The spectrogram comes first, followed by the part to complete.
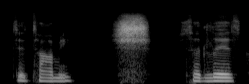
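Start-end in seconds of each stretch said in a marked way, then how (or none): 1.1-1.5 sharp, loud "shh"; loud shushing. A narrator's reading. Liz hushing the boy in the horse costume, loud shush. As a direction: hush a child who talks too much. Liz hushes her little brother.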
